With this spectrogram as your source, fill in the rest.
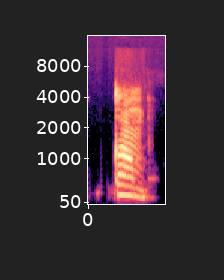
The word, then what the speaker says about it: comb: नहीं, कॉम्ब नहीं होता है, कॉम्ब गलत है। इंग्लिश में इसको बोलते हैं कोम। कोम, ब का साउंड नहीं आता। कोम। आई एम कोमिंग my hair. कोमिंग, ब साइलेंट है।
